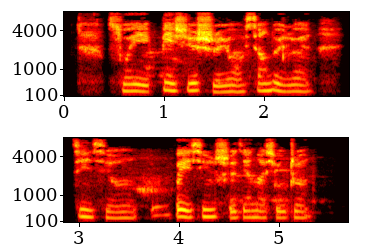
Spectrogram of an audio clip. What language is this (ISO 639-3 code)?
zho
